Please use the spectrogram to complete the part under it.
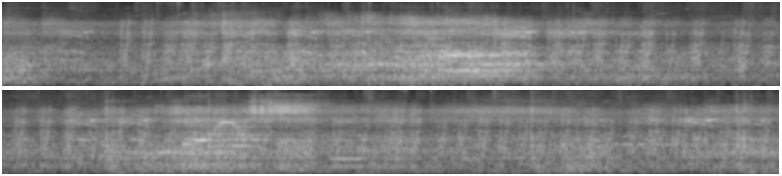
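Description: An arcade shooting game blares loud music and laser blasts from its speakers.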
